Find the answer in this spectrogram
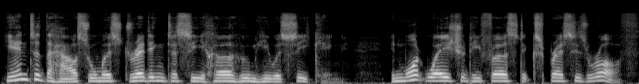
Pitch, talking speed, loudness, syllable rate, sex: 150 Hz, 205 wpm, -19 LUFS, 5.0 syllables/s, male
